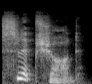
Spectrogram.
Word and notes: slipshod: British English

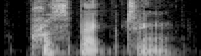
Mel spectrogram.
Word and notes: prospecting: British English

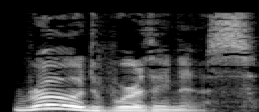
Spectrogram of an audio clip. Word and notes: roadworthiness: British English

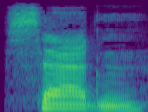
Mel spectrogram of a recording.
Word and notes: sadden: American English

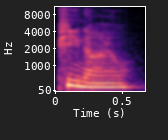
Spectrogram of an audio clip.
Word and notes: penile: American English

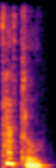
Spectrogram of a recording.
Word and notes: tattle: British English

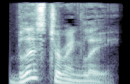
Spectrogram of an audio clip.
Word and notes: blisteringly: British English

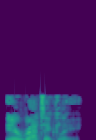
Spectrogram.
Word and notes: erratically: British English

